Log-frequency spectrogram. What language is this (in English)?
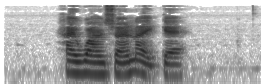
Cantonese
